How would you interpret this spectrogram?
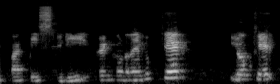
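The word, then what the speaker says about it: pâtisserie: Patisserie. Recuerden, cuando usted tiene dos S, se pronuncia una S. Pero cuando usted tiene una S, se pronuncia una Z.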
